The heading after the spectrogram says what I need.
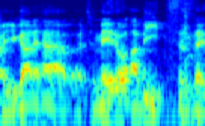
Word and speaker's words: apizza: as they say and a beets is a New Haven only word for pizza it's spelled a-p-i-z-z-a and the place I grew up going in North Haven is called Grand the beets and uh it's you can always tell the locals uh because they say it correctly and everybody else says a pizza all right and next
